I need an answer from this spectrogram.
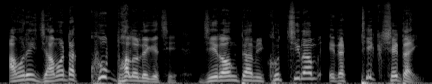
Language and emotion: Bengali, happy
